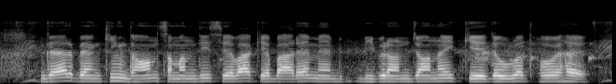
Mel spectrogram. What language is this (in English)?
Maithili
